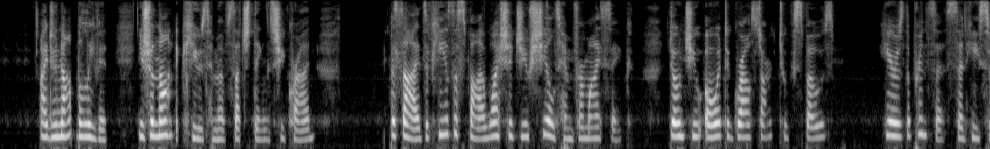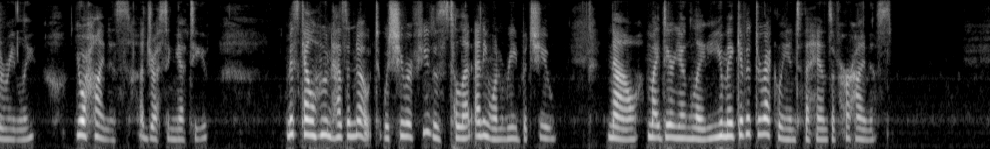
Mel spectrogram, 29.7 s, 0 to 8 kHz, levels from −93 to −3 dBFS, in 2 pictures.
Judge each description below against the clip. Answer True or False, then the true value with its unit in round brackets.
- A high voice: True (245 Hz)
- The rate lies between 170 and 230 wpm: False (160 wpm)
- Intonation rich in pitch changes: False (4.4 semitones)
